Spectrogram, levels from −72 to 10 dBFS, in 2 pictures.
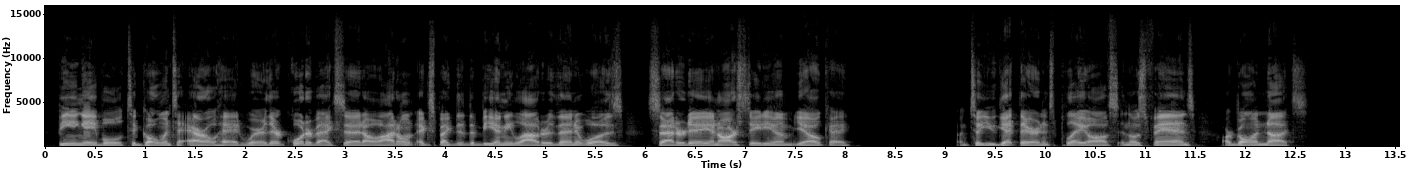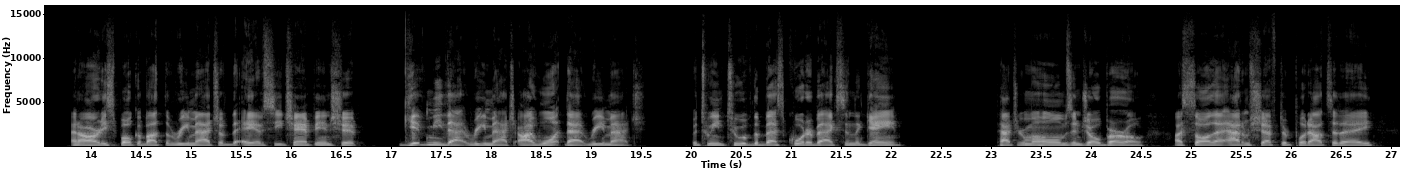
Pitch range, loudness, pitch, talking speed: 120-145 Hz, -21 LUFS, 130 Hz, 180 wpm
